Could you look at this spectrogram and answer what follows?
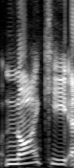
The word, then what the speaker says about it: Nike: And they've written it out phonetically. So Nike as in N-I-K-E. Or Nike, and they've added a Y on the end as in Nye and Key. And he circled Nike.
